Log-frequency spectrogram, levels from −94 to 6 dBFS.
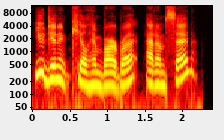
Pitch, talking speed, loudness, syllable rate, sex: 205 Hz, 175 wpm, -17 LUFS, 5.0 syllables/s, female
